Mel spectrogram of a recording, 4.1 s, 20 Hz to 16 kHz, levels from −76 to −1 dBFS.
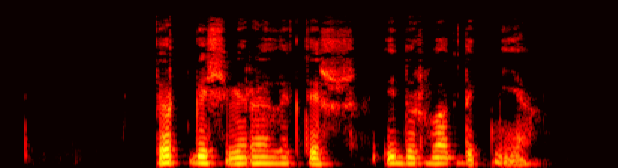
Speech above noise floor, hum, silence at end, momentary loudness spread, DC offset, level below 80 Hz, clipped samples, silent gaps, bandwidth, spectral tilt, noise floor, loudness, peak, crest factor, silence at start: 44 dB; none; 0.55 s; 11 LU; under 0.1%; -66 dBFS; under 0.1%; none; 11.5 kHz; -5.5 dB/octave; -72 dBFS; -28 LUFS; -6 dBFS; 24 dB; 1.05 s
